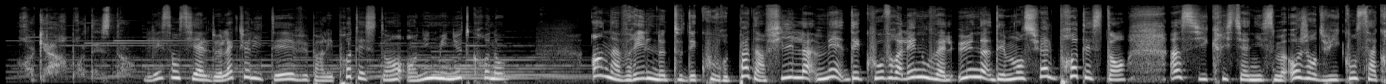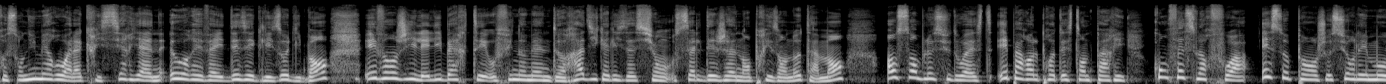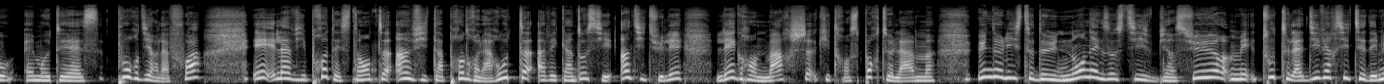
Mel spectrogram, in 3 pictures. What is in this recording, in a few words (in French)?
Spot radio; Regards protestants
